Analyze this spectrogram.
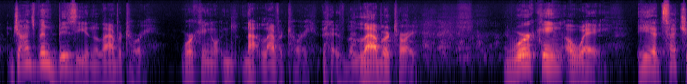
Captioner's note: a few chuckles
